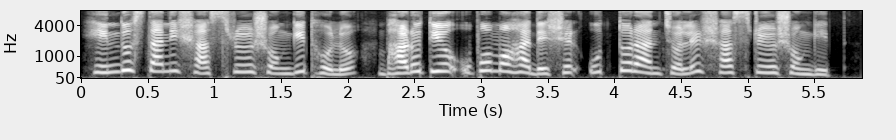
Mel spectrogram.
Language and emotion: Bengali, neutral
